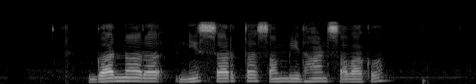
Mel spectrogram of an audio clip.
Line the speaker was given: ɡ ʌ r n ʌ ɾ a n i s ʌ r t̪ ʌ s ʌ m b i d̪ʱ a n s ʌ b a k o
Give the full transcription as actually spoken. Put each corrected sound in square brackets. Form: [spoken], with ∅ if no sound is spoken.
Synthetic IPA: ɡ ʌ r n ʌ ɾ [ʌ] n i s ʌ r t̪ ʌ s ʌ m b i d̪ʱ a n s ʌ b a k o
